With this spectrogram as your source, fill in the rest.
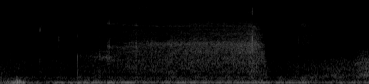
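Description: A man draws a long breath through a vape.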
